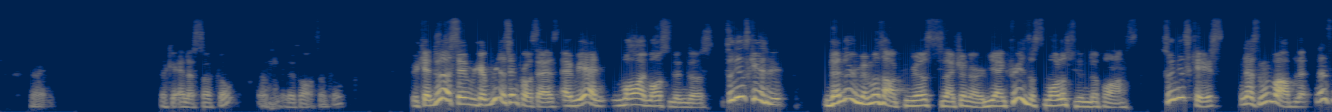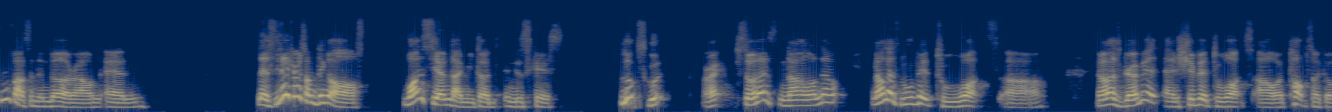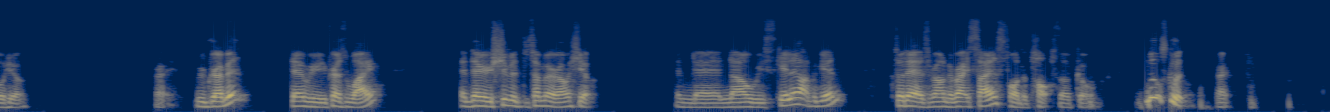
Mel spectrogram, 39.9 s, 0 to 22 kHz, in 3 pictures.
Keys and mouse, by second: 3.0 ctrl+z, 3.9-6.5 drag, 16.1-18.2 drag, 21.3 Escape, 25.1 g, 25.8 y, 27.3 click, 28.9 g, 30.0 y, 34.1 click, 34.5 s.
